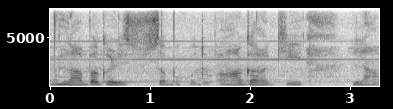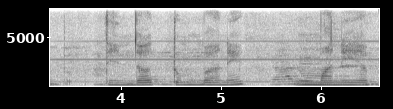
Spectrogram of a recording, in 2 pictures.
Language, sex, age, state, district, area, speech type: Kannada, female, 18-30, Karnataka, Chamarajanagar, urban, spontaneous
